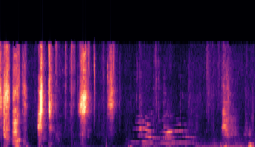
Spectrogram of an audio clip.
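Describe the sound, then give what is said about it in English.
A single drawn-out meow from a female cat, fairly loud, rising then falling in pitch over about a second, preceded by shuffling and handling noises. “Did you guys hear her? That was her saying Merry Christmas.”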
